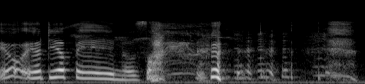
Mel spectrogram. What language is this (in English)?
Portuguese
